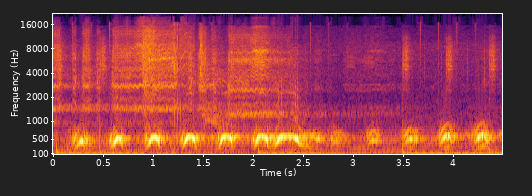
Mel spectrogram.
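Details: Quick series of short owl hoots, evenly paced at nearly three per second, continuing throughout with a brief lull, accompanied by faint background music.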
